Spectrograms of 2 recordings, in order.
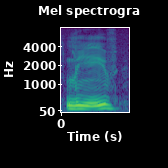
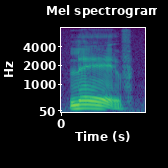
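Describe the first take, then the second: First: The vowel is an 'ee' sound. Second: The vowel is an 'ay' sound. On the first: "the shift from E to A" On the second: "the shift from E to A"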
